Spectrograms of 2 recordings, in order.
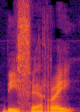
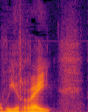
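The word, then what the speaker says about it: virrey: Eh, no se dice bif rey en principio, ¿no? Sino vi rey.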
